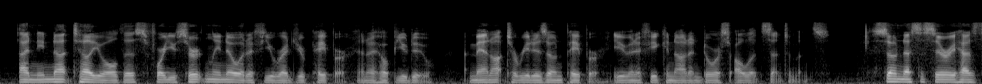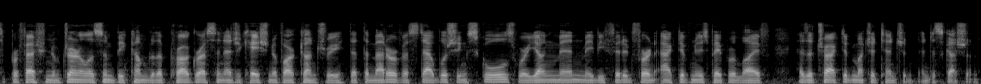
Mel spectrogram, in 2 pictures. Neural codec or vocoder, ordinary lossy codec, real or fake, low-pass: none; MP3, 64 kbps; real; 7.2 kHz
